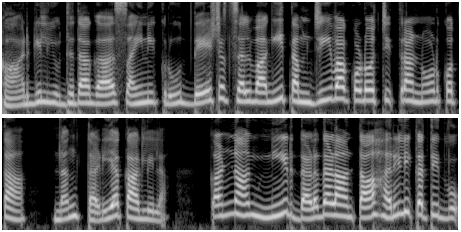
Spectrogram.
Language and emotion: Kannada, sad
